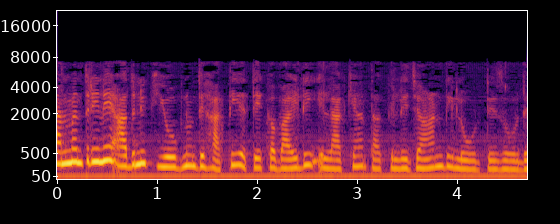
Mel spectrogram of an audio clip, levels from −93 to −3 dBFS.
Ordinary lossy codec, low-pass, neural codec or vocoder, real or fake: AAC, 32 kbps; 7.2 kHz; none; real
